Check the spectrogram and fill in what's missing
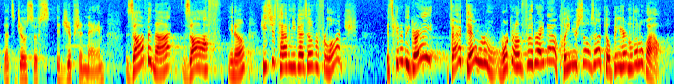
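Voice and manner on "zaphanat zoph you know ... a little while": higher, bright-eyed host reassuring nervous guests; cheerful steward. Retold or imitated. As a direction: play the chirpy steward, everything's fine. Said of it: "he tells them".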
